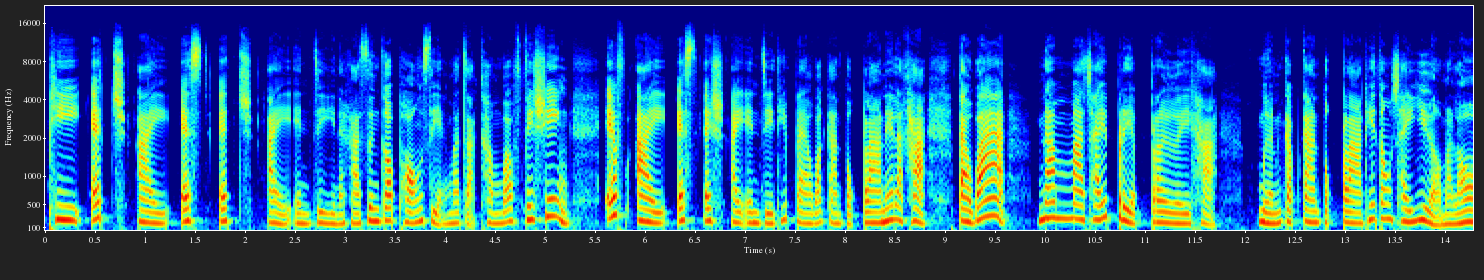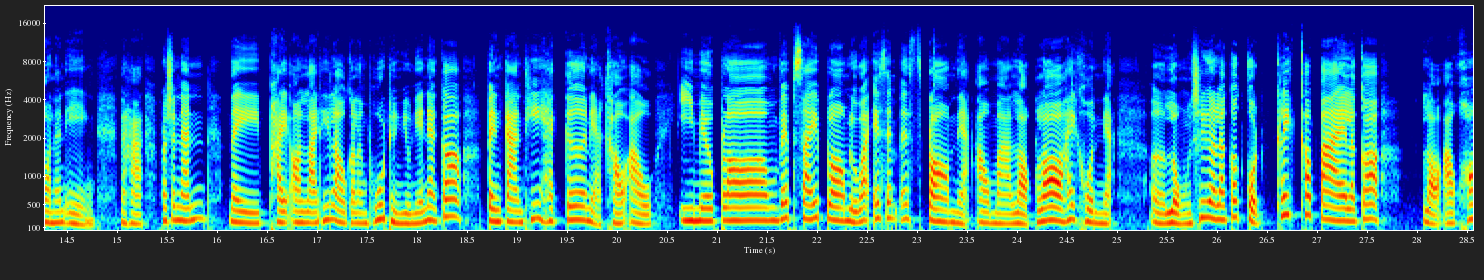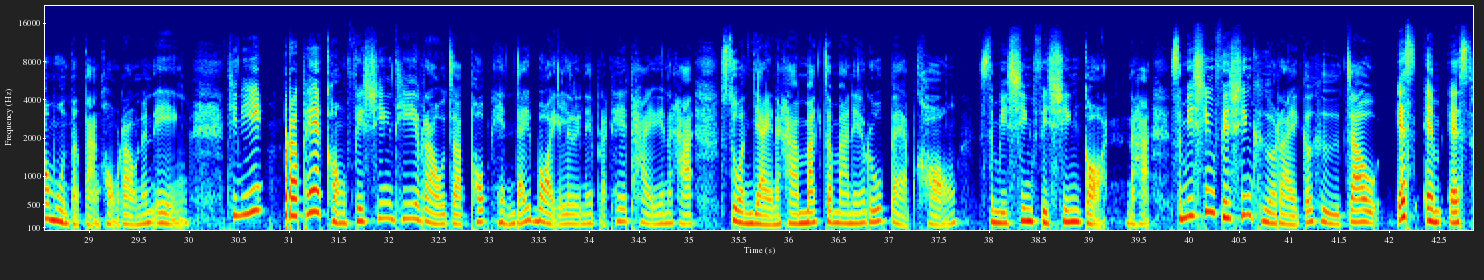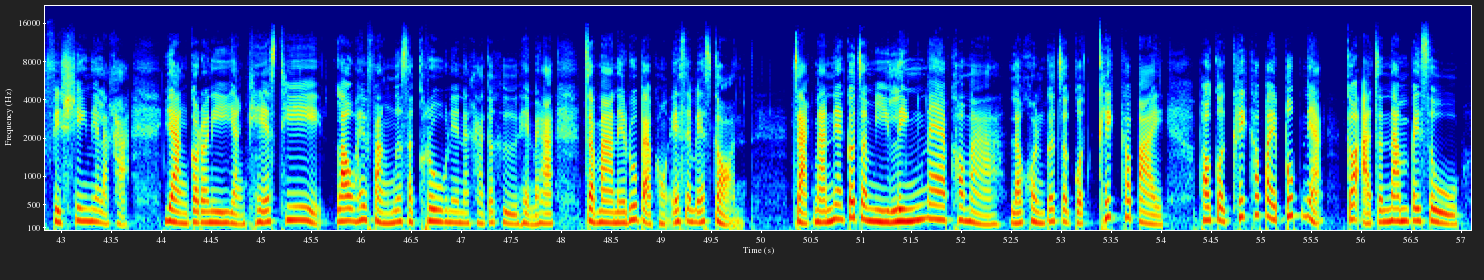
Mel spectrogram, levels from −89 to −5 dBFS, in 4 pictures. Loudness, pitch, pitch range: -21 LUFS, 205 Hz, 180-230 Hz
